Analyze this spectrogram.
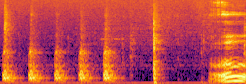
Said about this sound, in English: We got a knock at the door. Come in. Come in. Come in.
